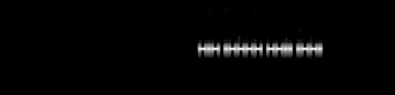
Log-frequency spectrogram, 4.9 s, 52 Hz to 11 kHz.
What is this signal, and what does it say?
Morse code, heard as a keyed tone, about 43 wpm, 700 Hz. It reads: K1ZP
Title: USA Call Signs - 4 Characters - Repeated 3x - 45wpm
